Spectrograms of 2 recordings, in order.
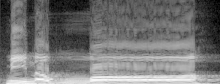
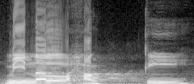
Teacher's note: min ketika disandarkan ke isim, maka nun yang asalnya sukun diberikan harakat penolong berupa fathah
